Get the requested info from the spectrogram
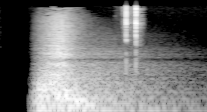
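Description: A whoosh transition sound effect that starts suddenly about a third of a second in and fades away over about a second and a half, with two brief sharp ticks in the middle.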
